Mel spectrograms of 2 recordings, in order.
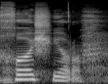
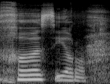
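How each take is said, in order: First: The middle consonant is a sh sound. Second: The middle consonant is a plain s sound. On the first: The speaker calls it wrong. "tadi dibacanya khasyirah" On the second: The speaker calls it right.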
